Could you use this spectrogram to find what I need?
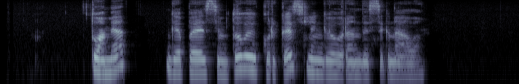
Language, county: Lithuanian, Vilnius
